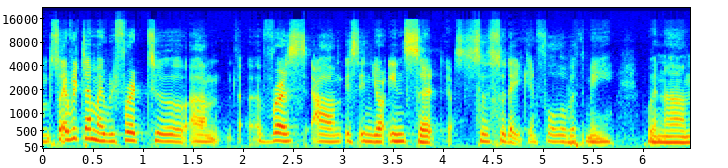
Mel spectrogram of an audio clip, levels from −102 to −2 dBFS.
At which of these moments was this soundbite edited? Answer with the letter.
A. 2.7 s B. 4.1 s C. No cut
B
